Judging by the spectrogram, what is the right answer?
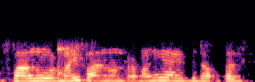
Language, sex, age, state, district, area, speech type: Tamil, female, 18-30, Tamil Nadu, Chennai, urban, conversation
